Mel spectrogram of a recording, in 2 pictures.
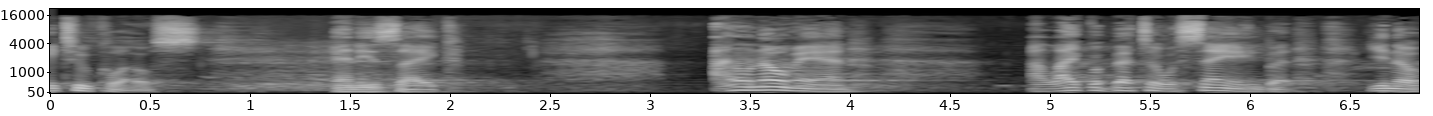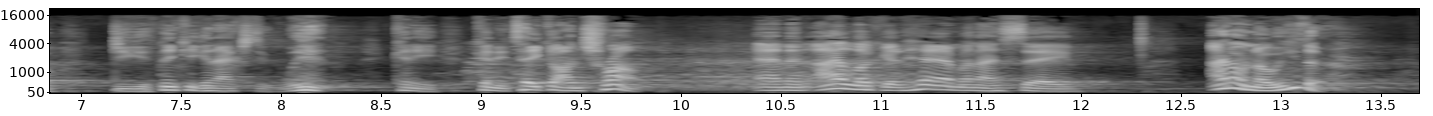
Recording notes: Live From Des Moines, Iowa. For this special live edition of the show.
